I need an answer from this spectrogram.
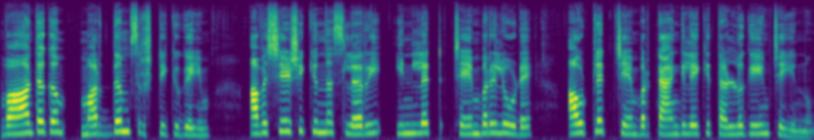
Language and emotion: Malayalam, neutral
